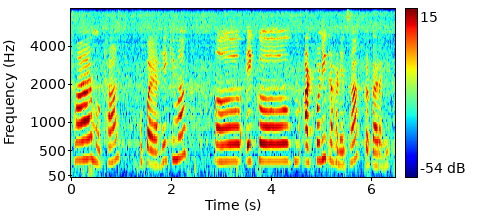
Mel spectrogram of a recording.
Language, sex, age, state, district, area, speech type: Marathi, female, 45-60, Maharashtra, Amravati, urban, spontaneous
